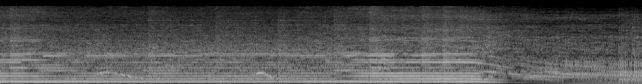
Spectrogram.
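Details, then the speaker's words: Vintage Echo PB-202 backpack blower, almost 40 years old, half choke, partly warmed, full throttle on synthetic 2-cycle oil: high steady screaming tone then smooth drop as throttle eases; strong clean two-stroke run. "is insane right there, folks. Yeah, she got warmed up a little bit."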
